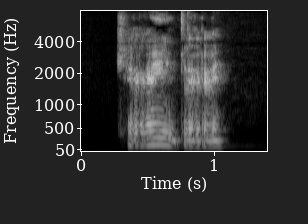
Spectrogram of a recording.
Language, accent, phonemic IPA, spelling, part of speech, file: French, Canada, /kʁɛ̃.dʁɛ/, craindrais, verb, LL-Q150 (fra)-craindrais.wav
- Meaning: first/second-person singular conditional of craindre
